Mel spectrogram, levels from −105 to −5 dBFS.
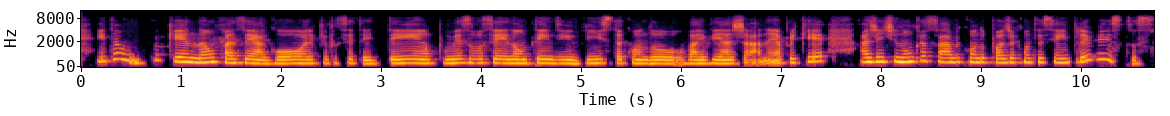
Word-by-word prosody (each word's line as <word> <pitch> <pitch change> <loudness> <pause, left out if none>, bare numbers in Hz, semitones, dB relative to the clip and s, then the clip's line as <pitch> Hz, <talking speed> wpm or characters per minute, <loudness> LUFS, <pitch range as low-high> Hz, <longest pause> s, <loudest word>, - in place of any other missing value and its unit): Então, 350 +8 -2 0.2
por 335 -1 -10
que 255 -6 +4
não 225 +1 +4
fazer 200 -4 0
agora 175 +1 +2
que 180 - -7
você 185 0 -7
tem 165 -3 -3
tempo, 185 0 0
mesmo 195 +2 0
você 195 -1 -1
não 180 0 +3
tendo 185 -1 0
em 175 -1 +1
vista 185 0 -2
quando 175 -2 +1
vai 170 -1 +2
viajar, 175 -1 +1
né? - - -1
Porque 255 +7 -1 0.4
a 240 0 +4
gente 255 +1 +3
nunca 255 +4 +4
sabe 230 -4 0
quando 225 -1 0
pode 215 0 -1
acontecer 220 0 -3
imprevistos. 255 - -3
200 Hz, 160 wpm, -23 LUFS, 180-240 Hz, 0.4 s, que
